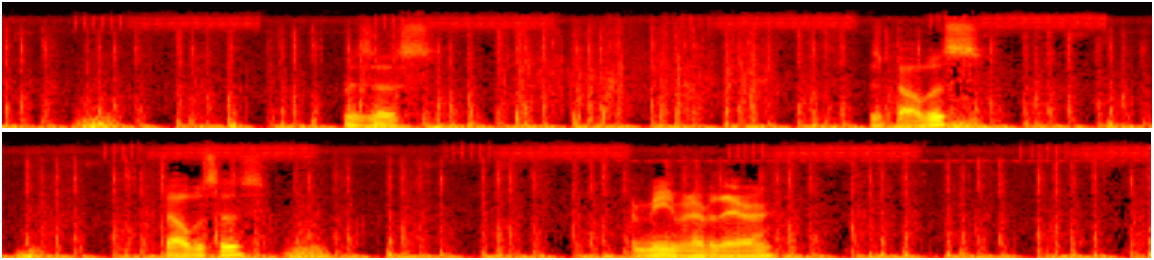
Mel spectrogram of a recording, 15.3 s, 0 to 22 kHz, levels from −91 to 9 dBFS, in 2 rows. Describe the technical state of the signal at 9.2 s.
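At 9.2 s the signal is intact, with no audible fault at that moment.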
